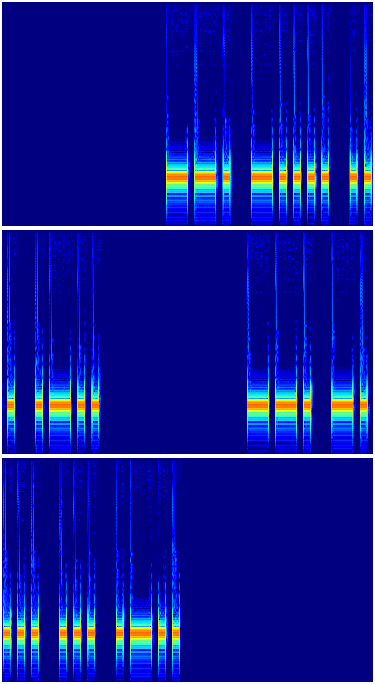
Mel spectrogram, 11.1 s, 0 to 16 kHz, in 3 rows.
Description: Morse code, heard as a keyed tone, about 17 wpm, 700 Hz. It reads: G6SL G6SL
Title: DXCC-100 Call Signs - 4 Characters - Repeated 2x - 17wpm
